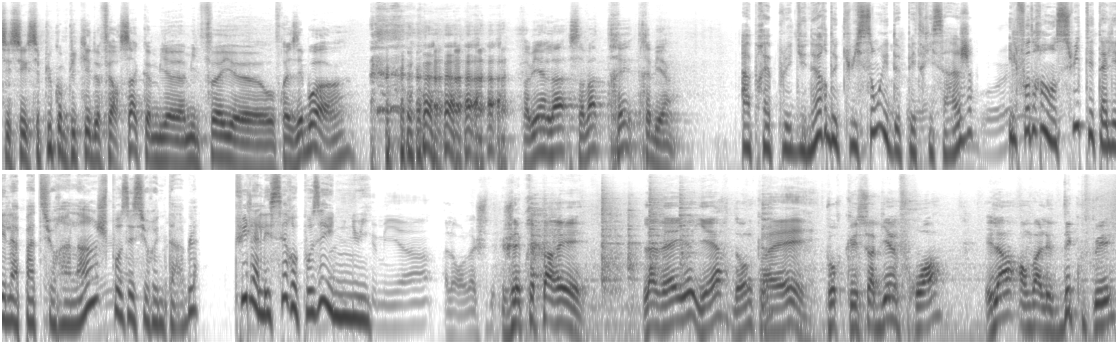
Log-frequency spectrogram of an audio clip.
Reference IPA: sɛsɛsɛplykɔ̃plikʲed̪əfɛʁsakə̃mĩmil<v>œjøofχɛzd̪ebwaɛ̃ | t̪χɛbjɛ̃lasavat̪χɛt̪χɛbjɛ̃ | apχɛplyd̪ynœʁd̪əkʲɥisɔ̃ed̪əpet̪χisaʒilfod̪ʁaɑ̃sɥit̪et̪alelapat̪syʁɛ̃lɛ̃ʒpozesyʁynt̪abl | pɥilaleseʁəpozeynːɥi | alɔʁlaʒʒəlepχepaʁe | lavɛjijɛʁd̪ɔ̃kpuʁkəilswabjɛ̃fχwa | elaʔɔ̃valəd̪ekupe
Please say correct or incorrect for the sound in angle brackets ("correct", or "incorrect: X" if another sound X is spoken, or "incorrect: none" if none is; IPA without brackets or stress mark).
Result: incorrect: f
